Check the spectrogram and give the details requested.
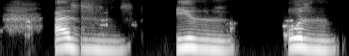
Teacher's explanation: Nggak boleh ada kayak bunyi e-nya di ujungnya. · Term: huruf zal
